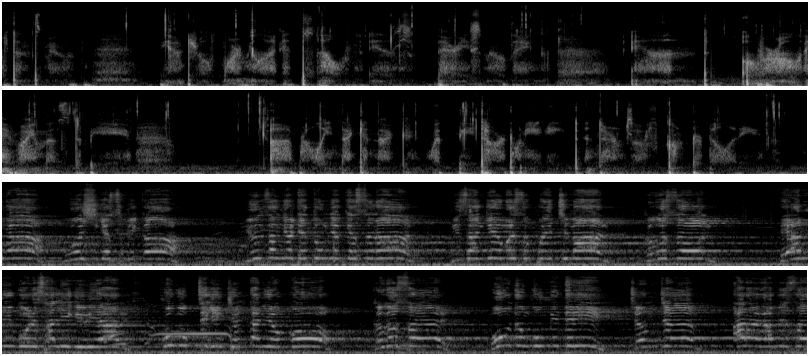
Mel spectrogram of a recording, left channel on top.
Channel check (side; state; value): both; different; correlation 0.00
